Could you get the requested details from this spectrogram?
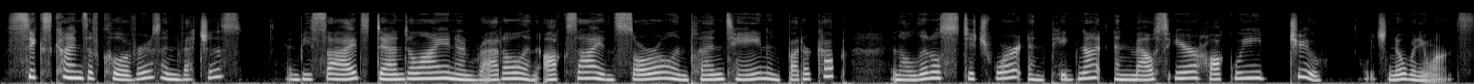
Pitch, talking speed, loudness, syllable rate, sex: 250 Hz, 135 wpm, -17 LUFS, 4.0 syllables/s, female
